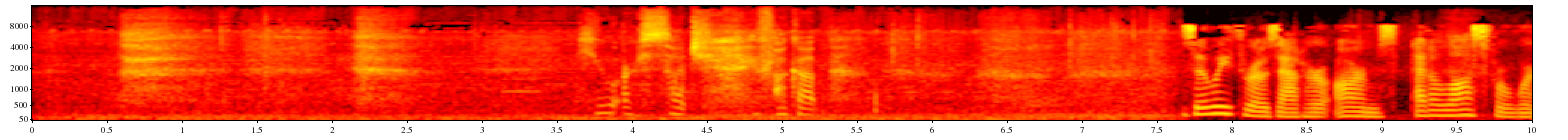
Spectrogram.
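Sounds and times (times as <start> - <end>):
woman panting after running down a street: 0.0 - 3.6, 4.5 - 7.6
speech: 3.7 - 5.6, 7.7 - 9.9.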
